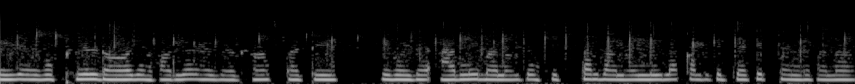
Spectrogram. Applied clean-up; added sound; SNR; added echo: classical method spectral subtraction.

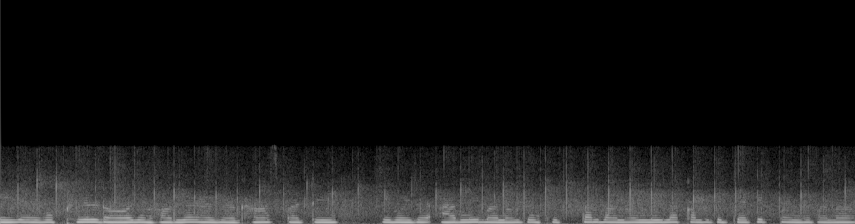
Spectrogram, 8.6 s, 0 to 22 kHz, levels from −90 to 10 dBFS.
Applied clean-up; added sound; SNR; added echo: none; Applause / Clapping; 17 dB; none.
